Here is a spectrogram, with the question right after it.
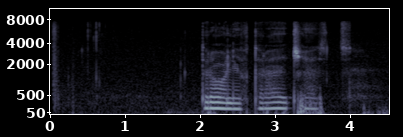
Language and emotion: Russian, sad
